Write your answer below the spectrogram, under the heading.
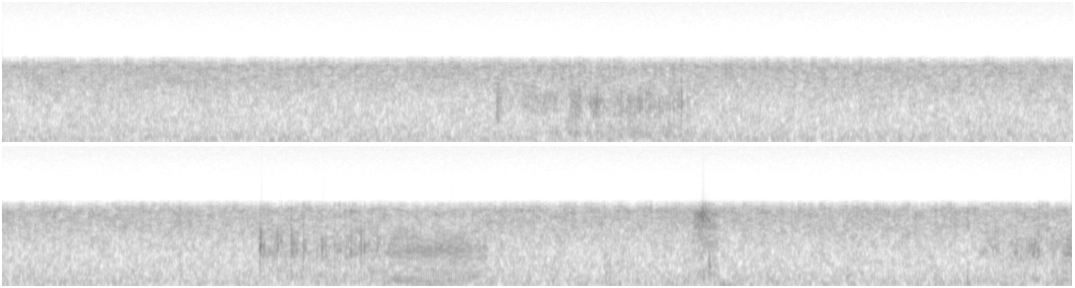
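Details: Pet chihuahua snoring while asleep, short soft snorts clustered around the third, seventh and tenth seconds over a steady hiss of background noise.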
